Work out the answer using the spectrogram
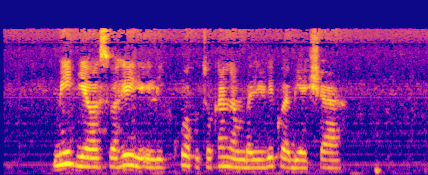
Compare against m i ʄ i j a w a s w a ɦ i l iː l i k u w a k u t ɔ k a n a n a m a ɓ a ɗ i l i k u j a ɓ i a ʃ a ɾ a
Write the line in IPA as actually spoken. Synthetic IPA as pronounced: m i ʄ i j a w a s w a ɦ i l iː l i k u w a k u t ɔ k a n a n a m a ɓ a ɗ i l i k ɔ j a ɓ i a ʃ a ɾ a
